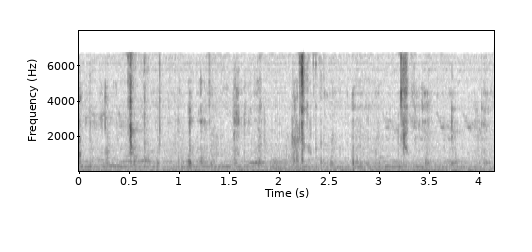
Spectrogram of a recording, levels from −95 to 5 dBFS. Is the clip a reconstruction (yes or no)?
yes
